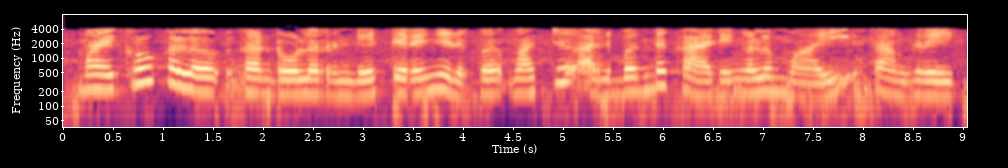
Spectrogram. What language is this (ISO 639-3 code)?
mal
